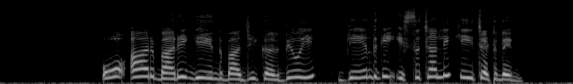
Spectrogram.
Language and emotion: Dogri, disgusted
